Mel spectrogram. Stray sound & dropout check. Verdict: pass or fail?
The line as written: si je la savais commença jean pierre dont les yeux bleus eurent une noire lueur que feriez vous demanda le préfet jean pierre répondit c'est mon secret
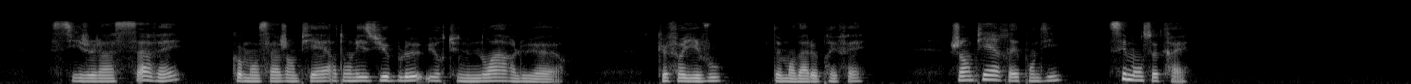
pass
